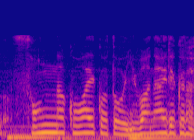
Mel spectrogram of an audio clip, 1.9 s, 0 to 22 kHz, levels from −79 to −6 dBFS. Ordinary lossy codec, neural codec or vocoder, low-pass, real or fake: none; none; none; real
